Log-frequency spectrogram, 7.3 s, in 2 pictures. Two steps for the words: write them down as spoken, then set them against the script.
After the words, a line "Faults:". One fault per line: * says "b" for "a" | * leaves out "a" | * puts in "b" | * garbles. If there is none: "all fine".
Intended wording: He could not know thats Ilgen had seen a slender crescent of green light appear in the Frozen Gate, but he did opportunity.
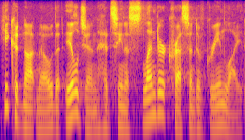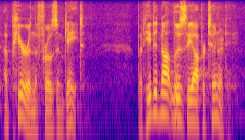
He could not know that Ilgen had seen a slender crescent of green light appear in the Frozen Gate, but he did not lose the opportunity.
Faults:
* says "that" for "thats"
* puts in "not lose the"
